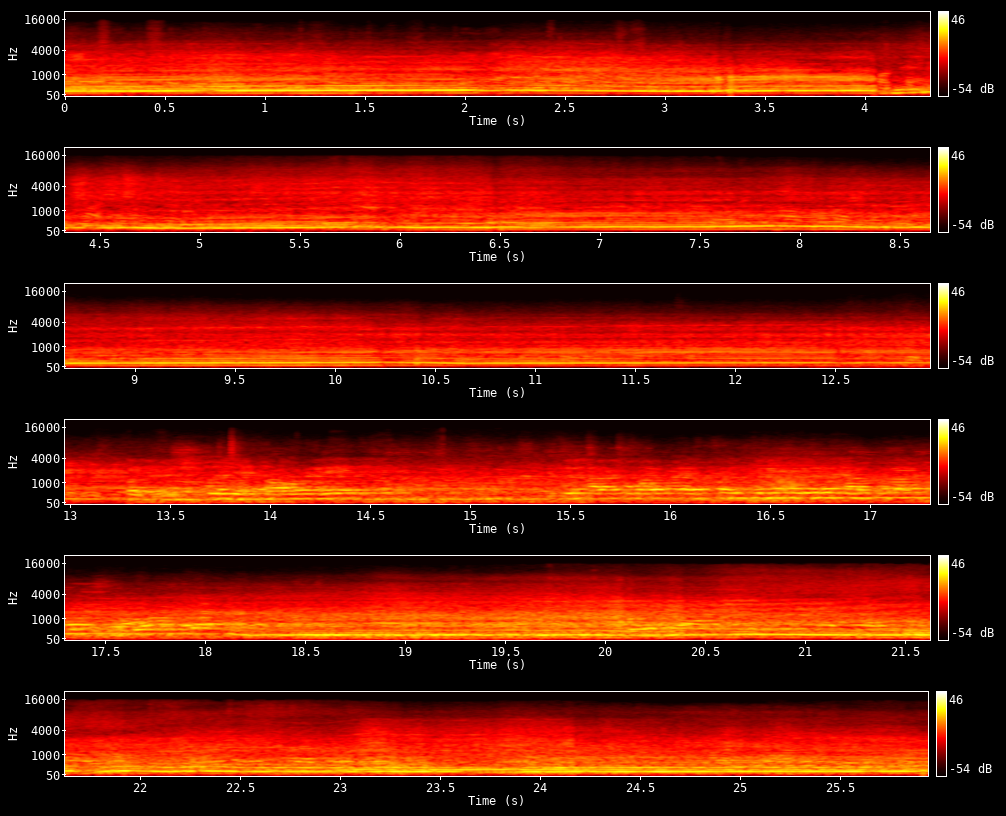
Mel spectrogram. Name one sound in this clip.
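A rally car engine revs hard and roars past.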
